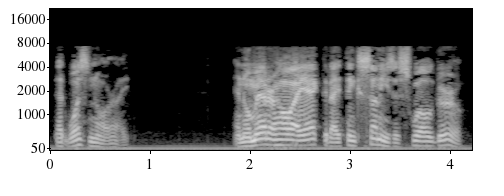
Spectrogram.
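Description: An actor playing an earnest, resentful American younger brother, plain-spoken and halting, in 1940s radio style. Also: male voice, medium pitch, lively intonation, pushed and bright, slightly rough, exaggerated voice. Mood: resolute. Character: wounded, resentful, earnest younger brother, small-time tough. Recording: dull vintage radio recording.

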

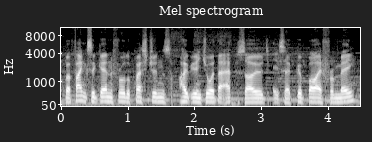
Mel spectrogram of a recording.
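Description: A man's voice: mid-range voice, little pitch movement, fairly quick, soft background music. A man co-hosting a podcast, chatting casually about motorsport in an agreeable, conversational way. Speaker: podcast co-host.

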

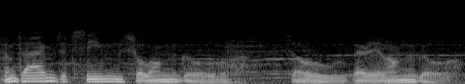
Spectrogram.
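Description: Muffled 1950s radio drama, aging folksy barber, low voice, gentle, measured, wistful. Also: male voice, expressive. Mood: wistful reminiscence. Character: gentle small-town barber, an aging grandfather, reflective and wistful. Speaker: lead actor and narrator. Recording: muffled 1950s radio broadcast, music behind.

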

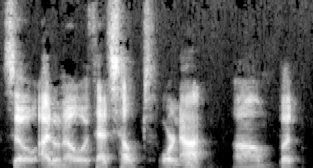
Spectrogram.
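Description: Bright-toned man, easygoing podcast banter. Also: lowish voice, fairly even intonation, unhurried. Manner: easygoing, frequent agreeing murmurs. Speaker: podcast co-host. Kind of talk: casual podcast chat.

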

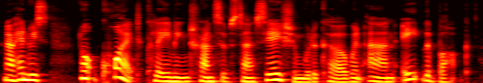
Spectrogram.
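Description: A woman presenting a scripted history explainer in a measured, scholarly manner, giving emphasis to quotations. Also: deep voice, lively intonation. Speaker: podcast host, historian.

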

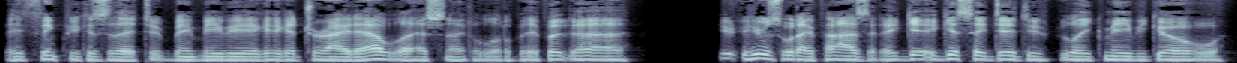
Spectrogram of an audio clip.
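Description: American guy doing a sleepy rambling podcast, creaky voice, pretty flat, keeps stammering and restarting. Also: medium pitch, no room sound, studio quality. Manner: meandering, halting, with stammered false starts and self-interruptions. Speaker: podcast host. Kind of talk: rambling bedtime monologue to help listeners sleep.

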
